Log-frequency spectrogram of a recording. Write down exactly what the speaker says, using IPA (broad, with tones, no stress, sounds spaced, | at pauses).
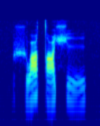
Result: ʃ u˩˥ tˤ ə˩˥ ç i˧˩˧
